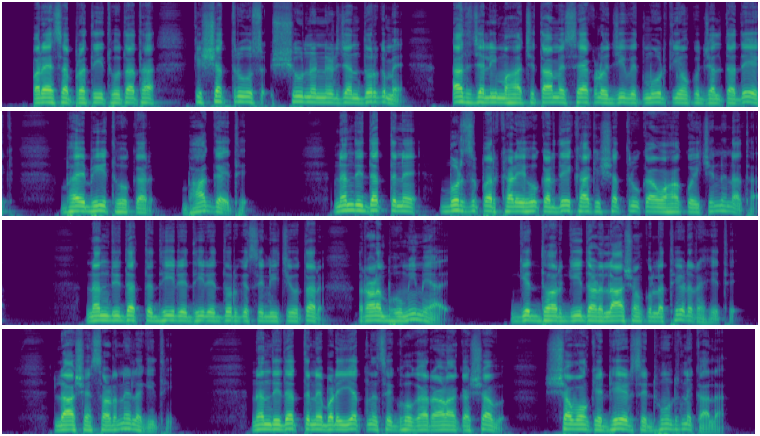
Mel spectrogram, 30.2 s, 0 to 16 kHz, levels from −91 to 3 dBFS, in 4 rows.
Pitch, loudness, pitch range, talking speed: 120 Hz, -26 LUFS, 110-130 Hz, 155 wpm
